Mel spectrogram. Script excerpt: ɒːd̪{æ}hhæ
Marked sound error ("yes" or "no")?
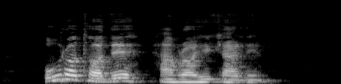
yes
